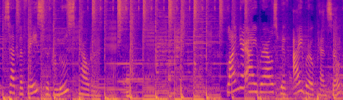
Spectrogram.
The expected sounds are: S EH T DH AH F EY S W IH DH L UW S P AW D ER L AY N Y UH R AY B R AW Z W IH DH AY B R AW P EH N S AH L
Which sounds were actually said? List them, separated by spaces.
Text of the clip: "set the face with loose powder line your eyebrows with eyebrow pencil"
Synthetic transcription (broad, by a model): S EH T DH AH F EY S W IH DH L UW S P AW D ER L AY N Y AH R AY B R AW Z W IH DH AY B R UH P EH N S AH L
